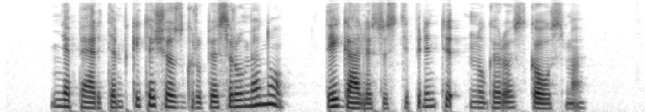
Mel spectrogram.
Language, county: Lithuanian, Utena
